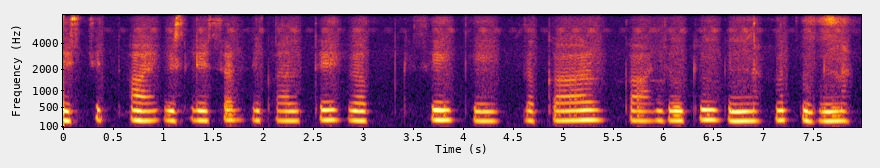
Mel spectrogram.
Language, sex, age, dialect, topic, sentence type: Hindi, female, 36-40, Awadhi Bundeli, banking, statement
